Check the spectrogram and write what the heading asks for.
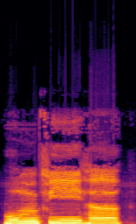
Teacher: وأظهر ما تكون الميم عند الفاء لتقاربهما من المخرج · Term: إظهار شفوي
